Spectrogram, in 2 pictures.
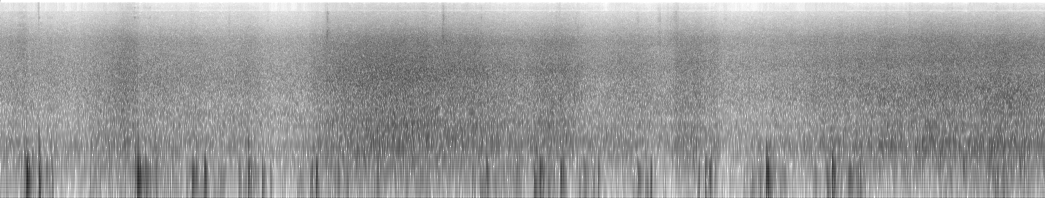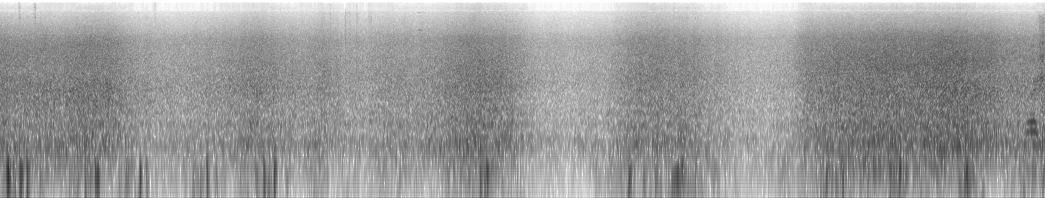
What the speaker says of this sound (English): we're at the beach now already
